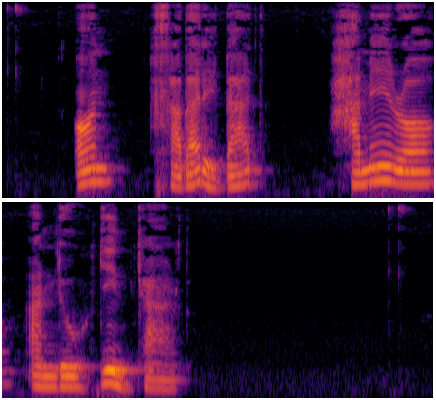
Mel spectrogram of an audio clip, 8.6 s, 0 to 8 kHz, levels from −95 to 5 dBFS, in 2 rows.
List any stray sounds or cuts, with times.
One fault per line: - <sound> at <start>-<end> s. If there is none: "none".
none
